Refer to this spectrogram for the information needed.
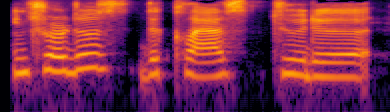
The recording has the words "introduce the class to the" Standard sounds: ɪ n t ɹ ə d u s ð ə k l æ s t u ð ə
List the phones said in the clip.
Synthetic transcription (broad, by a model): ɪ n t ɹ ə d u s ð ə k l æ s t u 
